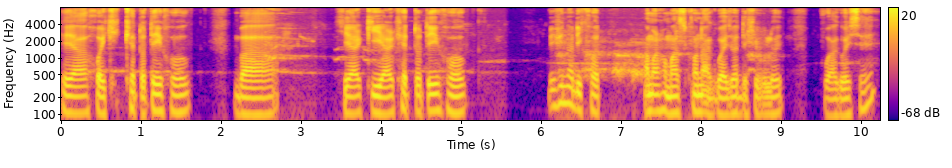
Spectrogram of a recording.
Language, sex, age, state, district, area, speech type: Assamese, male, 18-30, Assam, Dibrugarh, urban, spontaneous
